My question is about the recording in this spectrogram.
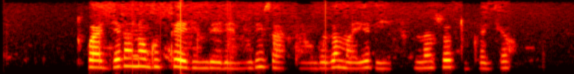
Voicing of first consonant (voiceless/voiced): voiceless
